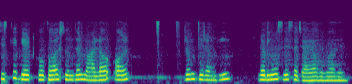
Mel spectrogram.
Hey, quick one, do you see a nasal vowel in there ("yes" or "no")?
yes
